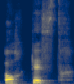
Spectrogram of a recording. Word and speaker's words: orchestre: However, in some words, CH is pronounced K. Technique, orchestre.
